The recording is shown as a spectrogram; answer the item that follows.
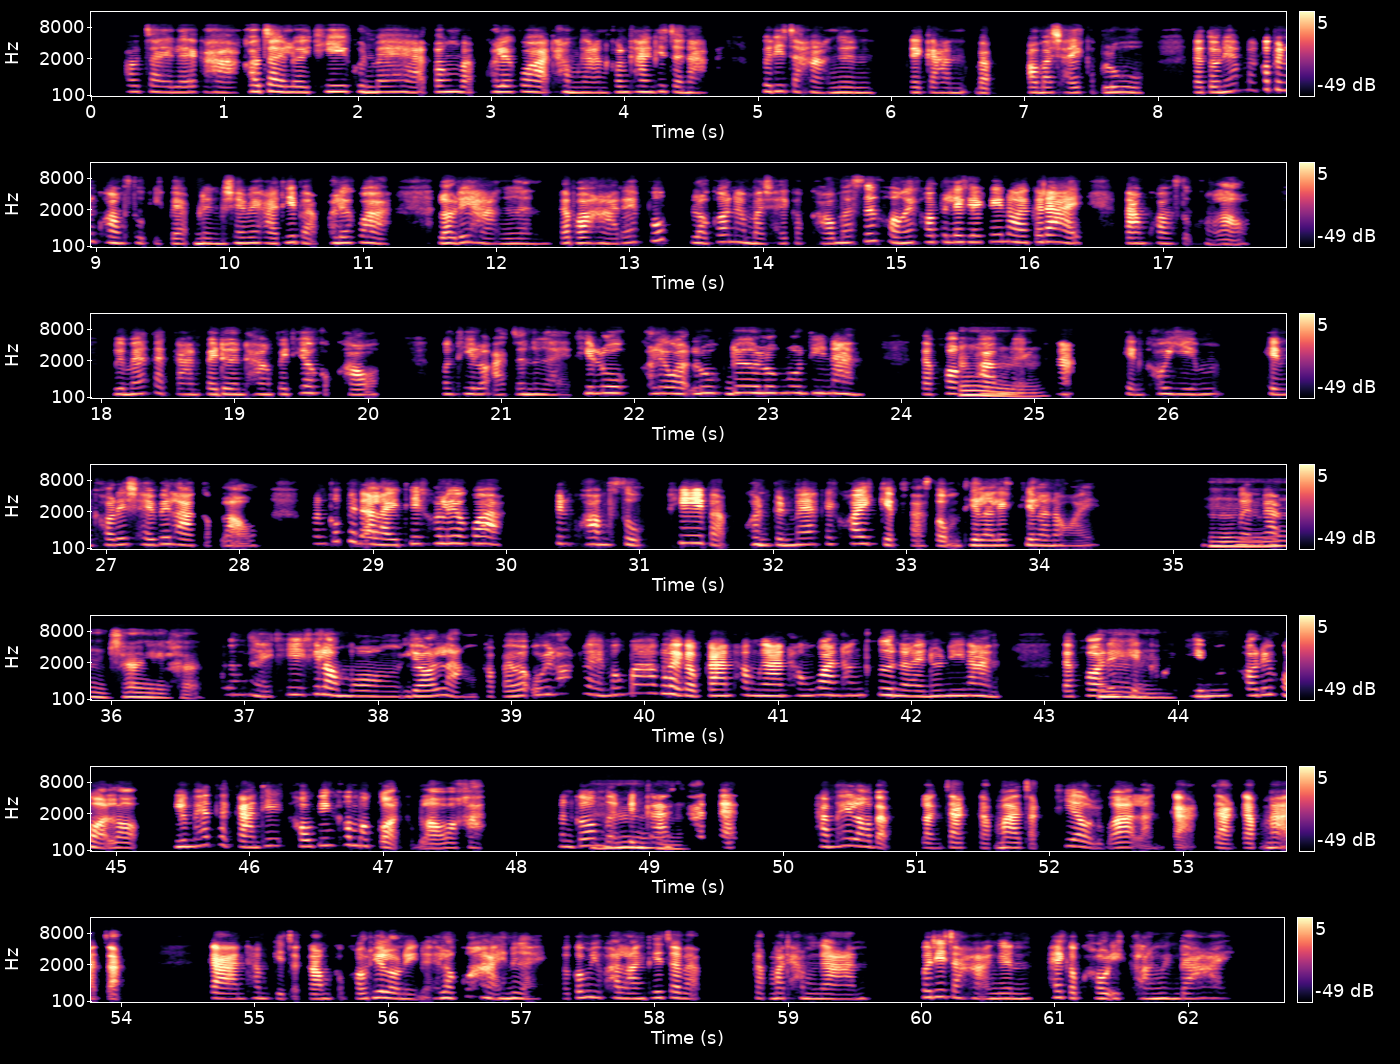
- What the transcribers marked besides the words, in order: none
- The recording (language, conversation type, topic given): Thai, advice, ฉันจะปรับทัศนคติเรื่องการใช้เงินให้ดีขึ้นได้อย่างไร?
